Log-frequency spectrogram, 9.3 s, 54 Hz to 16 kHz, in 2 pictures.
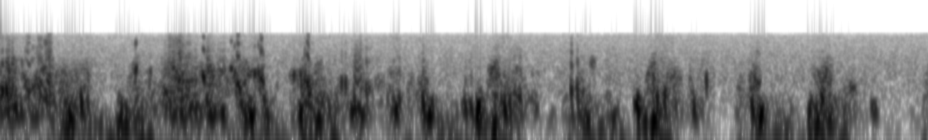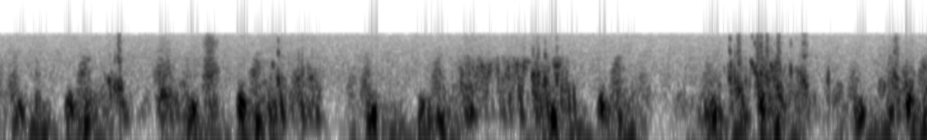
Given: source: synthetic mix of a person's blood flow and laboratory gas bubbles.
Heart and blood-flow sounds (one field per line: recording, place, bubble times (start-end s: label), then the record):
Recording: Doppler ultrasound of blood flow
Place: precordium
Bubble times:
0.00-0.48 s: bubbles
0.64-1.39 s: bubbles
1.44-2.02 s: bubbles
2.08-2.17 s: bubbles
2.29-2.40 s: bubbles
2.46-2.69 s: bubbles
2.83-2.98 s: bubbles
3.02-3.11 s: bubbles
3.24-3.42 s: bubbles
3.44-3.57 s: bubbles
3.73-3.82 s: bubbles
4.05-4.17 s: bubbles
4.34-4.40 s: bubbles
4.80-4.87 s: bubbles
5.15-5.30 s: bubbles
5.40-5.74 s: bubbles
5.93-6.27 s: bubbles
6.92-7.55 s: bubbles
8.12-8.70 s: bubbles
8.75-8.80 s: bubbles
9.03-9.22 s: bubbles
From the record:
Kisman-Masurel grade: 242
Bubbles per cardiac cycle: several, 3 to 8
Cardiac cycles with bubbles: 100%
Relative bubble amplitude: moderate (0.250 to 0.450)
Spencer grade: 3 (all of the cardiac periods contain showers or single bubble signals, but not dominating or overriding the cardiac motion signals)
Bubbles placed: anywhere in the cardiac cycle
